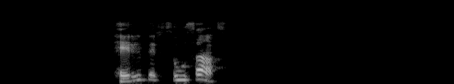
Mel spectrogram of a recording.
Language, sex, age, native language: Icelandic, male, 30-39, Icelandic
